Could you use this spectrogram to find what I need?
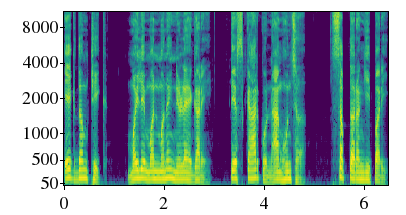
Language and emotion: Nepali, neutral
